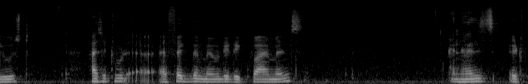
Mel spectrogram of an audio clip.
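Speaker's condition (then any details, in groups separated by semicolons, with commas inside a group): No condition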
